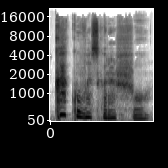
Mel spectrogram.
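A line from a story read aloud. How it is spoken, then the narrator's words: Sigh. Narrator (Russian): вздохнул Слава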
